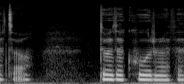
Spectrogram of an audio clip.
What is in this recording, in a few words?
"cwr", Welsh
